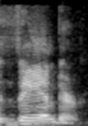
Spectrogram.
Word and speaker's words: Xander: eggs and is okay Xander Simon the X is silent and we throw a Z in there but anywho um but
